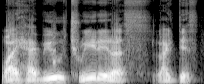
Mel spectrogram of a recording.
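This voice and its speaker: A man teaching an English Bible lesson. He speaks at a middle pitch and takes his time. He often stops with fillers and says the English phrases again as he explains them. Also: drawn-out words, darkish tone. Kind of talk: Korean-language lesson on English Bible verses.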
